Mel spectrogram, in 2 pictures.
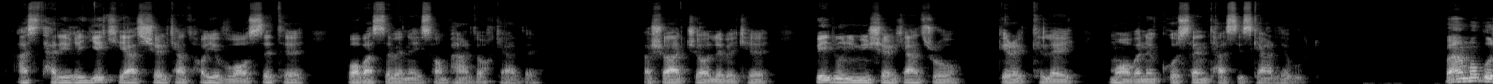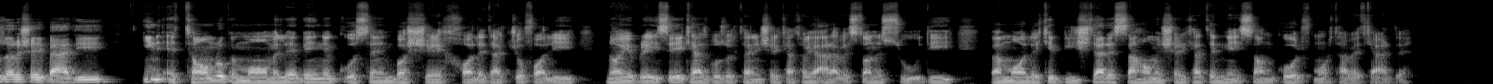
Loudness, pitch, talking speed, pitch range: -21 LUFS, 80 Hz, 125 wpm, 75-85 Hz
